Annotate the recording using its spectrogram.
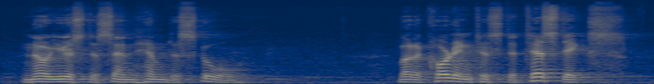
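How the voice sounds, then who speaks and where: Audible room echo carries a man's voice as he speaks at a fairly slow pace with long, frequent pauses and ordinary pitch variation. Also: medium pitch for a man. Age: 80s+. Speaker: pastor. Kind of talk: sermon. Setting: church.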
